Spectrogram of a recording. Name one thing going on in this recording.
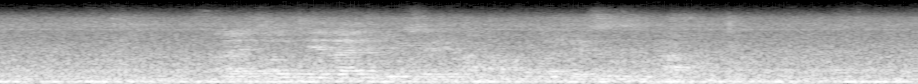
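A man speaks calmly into a microphone, as if lecturing.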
